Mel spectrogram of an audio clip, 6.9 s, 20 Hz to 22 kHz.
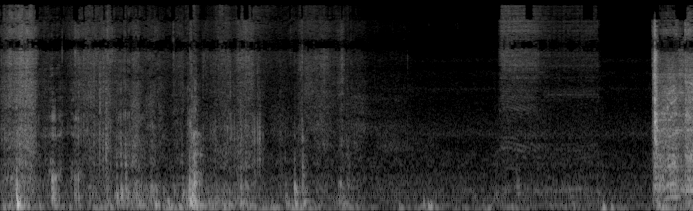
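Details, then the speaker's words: Mercedes-Benz 190E, gasoline, first start attempt after about 7 years unused with old fuel, hot-wired at the ignition lock: starter cranks in uneven bursts, then goes quiet and the engine never catches; crank, no start. "Well, nothing really happens. So I just gave it a little bit directly. Now it will start, but it will not run maybe."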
